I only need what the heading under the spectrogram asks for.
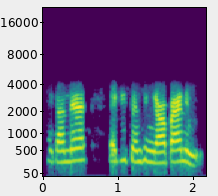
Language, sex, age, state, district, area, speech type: Assamese, female, 18-30, Assam, Jorhat, urban, conversation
